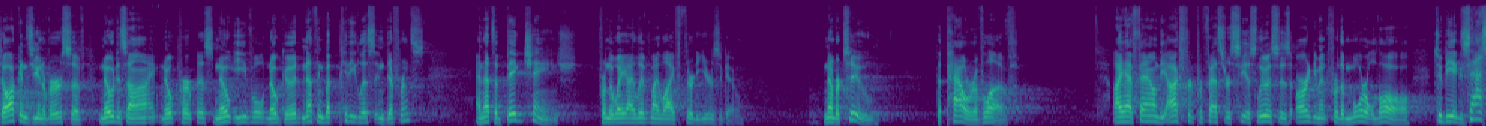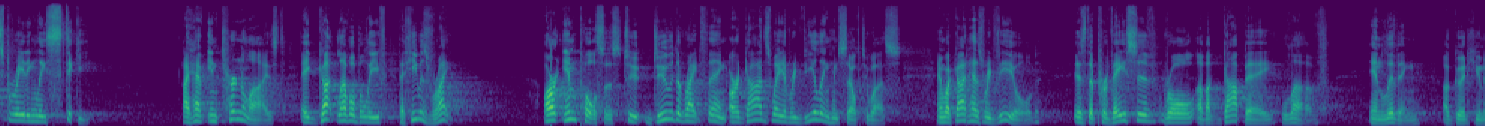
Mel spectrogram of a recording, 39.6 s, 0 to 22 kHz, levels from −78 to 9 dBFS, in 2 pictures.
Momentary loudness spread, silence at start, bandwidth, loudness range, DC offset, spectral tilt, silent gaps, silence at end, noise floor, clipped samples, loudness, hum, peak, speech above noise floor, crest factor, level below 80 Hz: 13 LU; 0 s; 18 kHz; 4 LU; under 0.1%; -3.5 dB/octave; none; 0 s; -68 dBFS; under 0.1%; -24 LUFS; none; -2 dBFS; 44 dB; 24 dB; -80 dBFS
